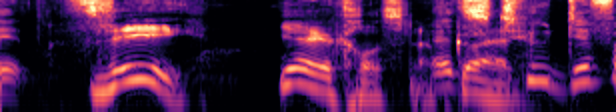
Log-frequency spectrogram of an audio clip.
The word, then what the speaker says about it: Svi: I think a kid like Sieve, is that how you say it? Zvi.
